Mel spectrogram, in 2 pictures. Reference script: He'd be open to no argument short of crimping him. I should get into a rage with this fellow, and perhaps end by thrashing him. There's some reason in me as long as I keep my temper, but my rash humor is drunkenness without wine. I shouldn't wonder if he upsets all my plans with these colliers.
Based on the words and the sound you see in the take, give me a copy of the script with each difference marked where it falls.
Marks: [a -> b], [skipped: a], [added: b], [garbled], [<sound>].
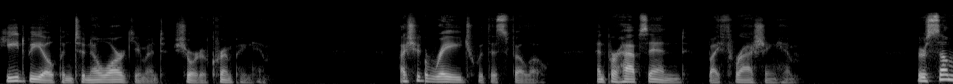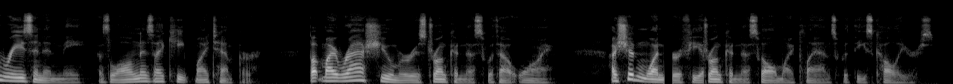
He'd be open to no argument short of crimping him. I should [skipped: get into] a rage with this fellow, and perhaps end by thrashing him. There's some reason in me as long as I keep my temper, but my rash humor is drunkenness without wine. I shouldn't wonder [dropout] if he [upsets -> drunkenness] all my plans with these colliers.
